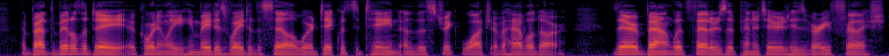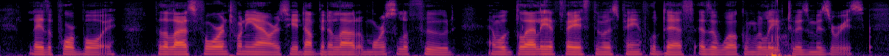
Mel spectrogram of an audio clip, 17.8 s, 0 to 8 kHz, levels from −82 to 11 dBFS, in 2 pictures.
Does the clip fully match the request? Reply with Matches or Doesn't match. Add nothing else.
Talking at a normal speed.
Doesn't match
